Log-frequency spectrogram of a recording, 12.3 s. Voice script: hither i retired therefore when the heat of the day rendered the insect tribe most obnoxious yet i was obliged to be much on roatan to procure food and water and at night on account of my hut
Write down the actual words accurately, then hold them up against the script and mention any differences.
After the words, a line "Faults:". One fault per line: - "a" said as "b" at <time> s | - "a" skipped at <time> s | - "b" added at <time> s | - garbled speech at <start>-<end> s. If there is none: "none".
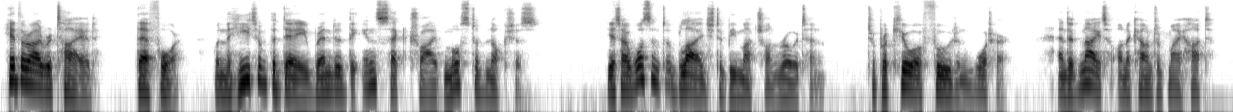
hither i retired therefore when the heat of the day rendered the insect tribe most obnoxious yet i wasn't obliged to be much on roatan to procure food and water and at night on account of my hut
Faults:
- "was" said as "wasn't" at 6.3 s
